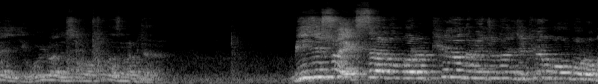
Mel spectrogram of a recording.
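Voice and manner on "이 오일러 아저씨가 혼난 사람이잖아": quick low aside. Shown as a demonstration.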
